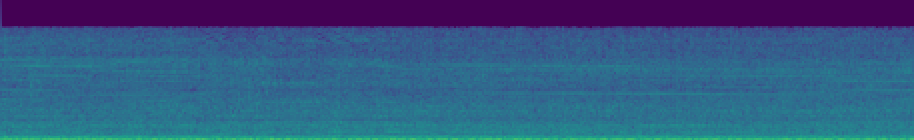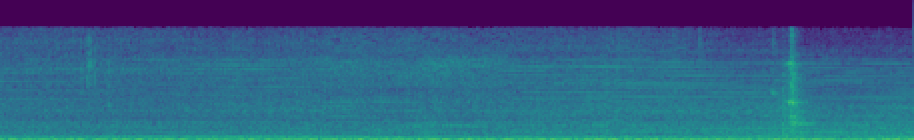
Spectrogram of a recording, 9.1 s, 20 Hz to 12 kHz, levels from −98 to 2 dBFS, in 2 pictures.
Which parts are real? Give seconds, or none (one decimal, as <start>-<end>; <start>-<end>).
0.0-1.0; 2.0-6.2; 7.1-9.1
